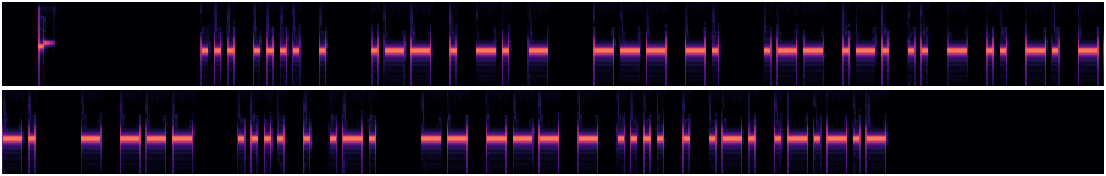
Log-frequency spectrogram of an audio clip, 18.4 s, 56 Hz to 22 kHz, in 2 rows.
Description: Morse code, heard as a keyed tone, about 22 wpm, 700 Hz. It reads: SHE WENT ON WRITING TO HER MOTHER.
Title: Sentences from Top 800 Words 22wpm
